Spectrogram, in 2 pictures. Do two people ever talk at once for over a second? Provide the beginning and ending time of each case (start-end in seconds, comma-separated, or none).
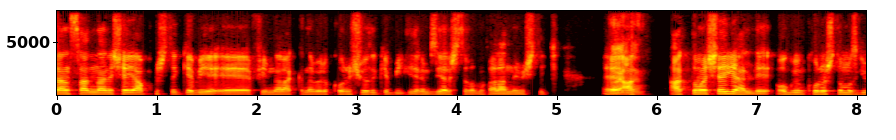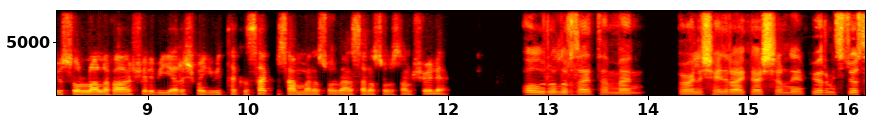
none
